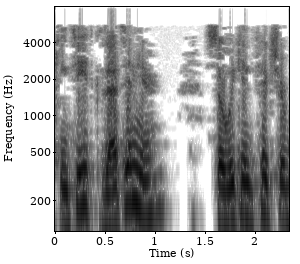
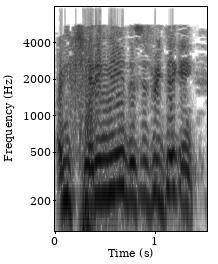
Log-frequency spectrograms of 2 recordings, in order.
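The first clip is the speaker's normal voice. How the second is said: high, heated disbelief; a fed-up mock rant; mock outraged Jesus; 8 semitones higher than usual. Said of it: "He was like".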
